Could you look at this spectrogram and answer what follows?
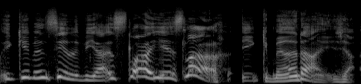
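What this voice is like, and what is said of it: Imitated Eastern European accent. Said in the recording (Dutch): “ik doe nu gewoon het accent zoals zij praten ... Oost-Europese dame”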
